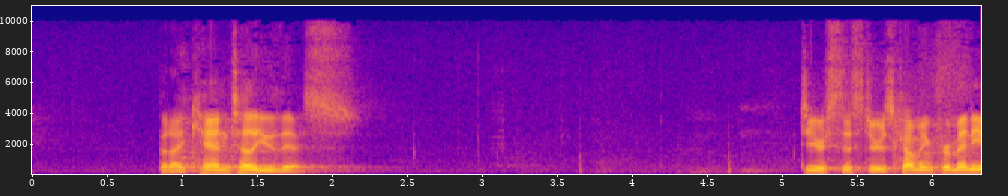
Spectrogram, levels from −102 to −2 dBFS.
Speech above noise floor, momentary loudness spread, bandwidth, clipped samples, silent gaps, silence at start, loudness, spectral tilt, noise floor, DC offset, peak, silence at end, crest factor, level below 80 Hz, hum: 44 dB; 16 LU; 10.5 kHz; under 0.1%; none; 0.85 s; -18 LUFS; -4.5 dB/octave; -61 dBFS; under 0.1%; 0 dBFS; 0 s; 20 dB; -82 dBFS; none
